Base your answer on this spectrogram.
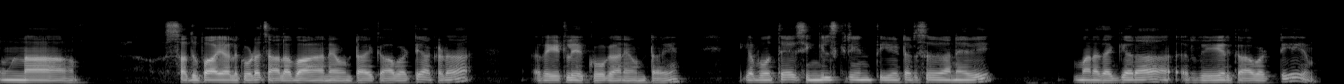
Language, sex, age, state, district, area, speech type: Telugu, male, 18-30, Telangana, Ranga Reddy, rural, spontaneous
